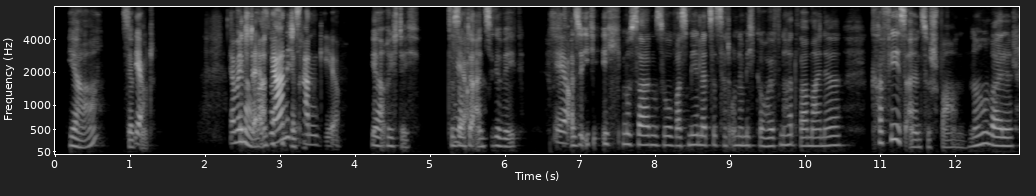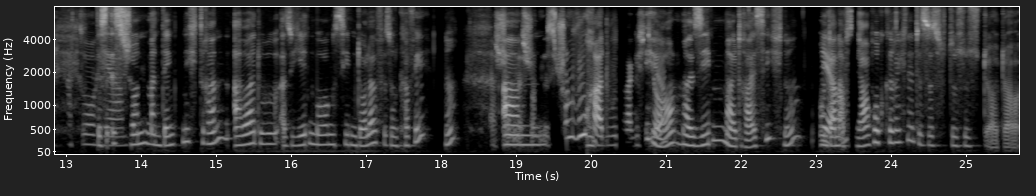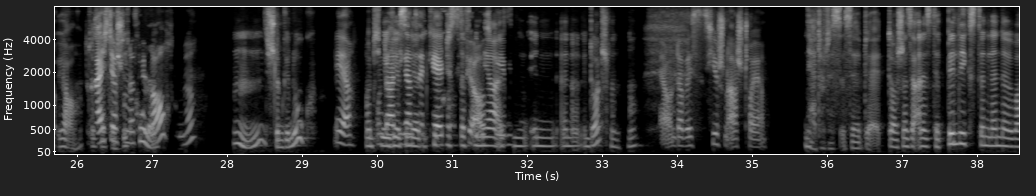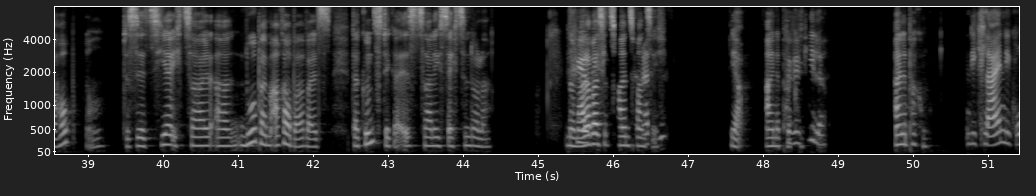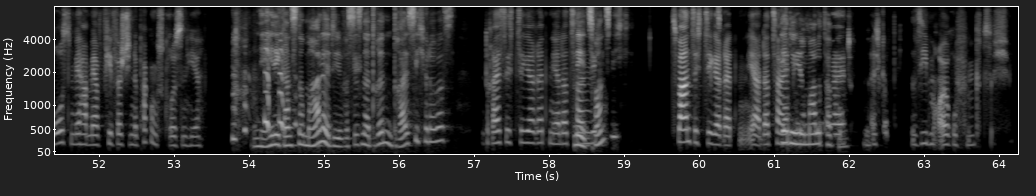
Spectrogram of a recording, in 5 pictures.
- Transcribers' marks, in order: other background noise; giggle; other noise
- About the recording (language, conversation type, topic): German, unstructured, Was ist dein bester Tipp, um Geld zu sparen?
